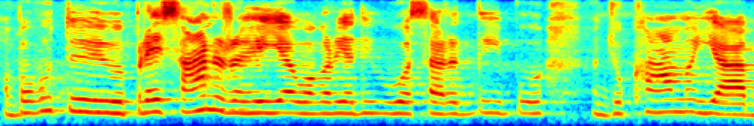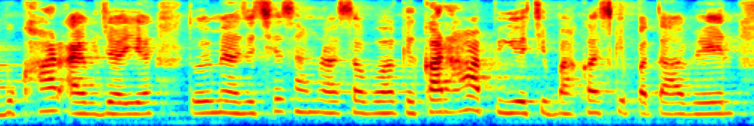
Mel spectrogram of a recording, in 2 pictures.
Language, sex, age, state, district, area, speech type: Maithili, female, 18-30, Bihar, Saharsa, urban, spontaneous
